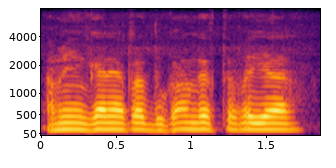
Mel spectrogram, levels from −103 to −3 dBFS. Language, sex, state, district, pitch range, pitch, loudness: Bengali, male, Assam, Hailakandi, 145-150 Hz, 150 Hz, -14 LUFS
